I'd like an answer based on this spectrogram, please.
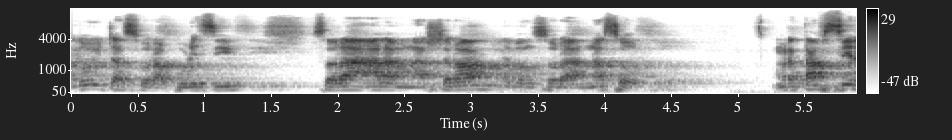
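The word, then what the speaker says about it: نصر: এজন্য তেলাওয়াত যখন করবেন উচ্চারণটা মুখ গোল করা লাগে আল্লাহ পাক জানিয়েছেন যখন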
